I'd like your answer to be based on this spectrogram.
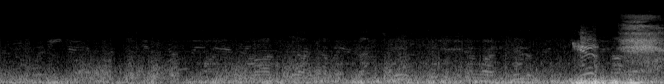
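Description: Steady wind buffeting the microphone at a sailing endurance race in breezy Port Elizabeth, a constant roaring rush with a louder gust near the end and a voice faintly underneath.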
